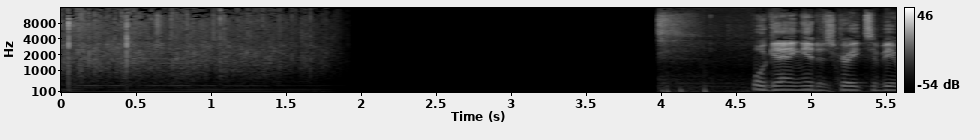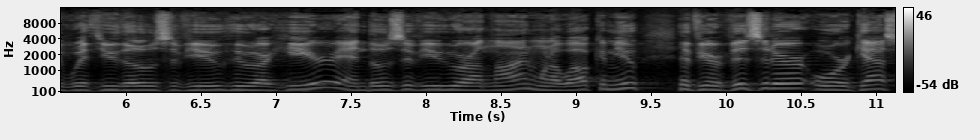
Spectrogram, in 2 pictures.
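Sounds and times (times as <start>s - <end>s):
roomful of people clapping: 0.0s - 2.0s
speech: 4.6s - 11.1s.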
